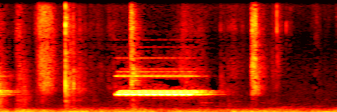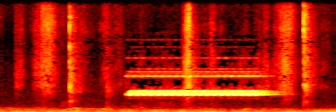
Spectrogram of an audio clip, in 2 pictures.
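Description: Hairdressing scissors snipping hair in a scattering of short, sharp clicks. A steady, high whistling tone with a fast flutter comes twice, louder than the snips: for about a second from two seconds in, and for about two seconds from seven seconds in.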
